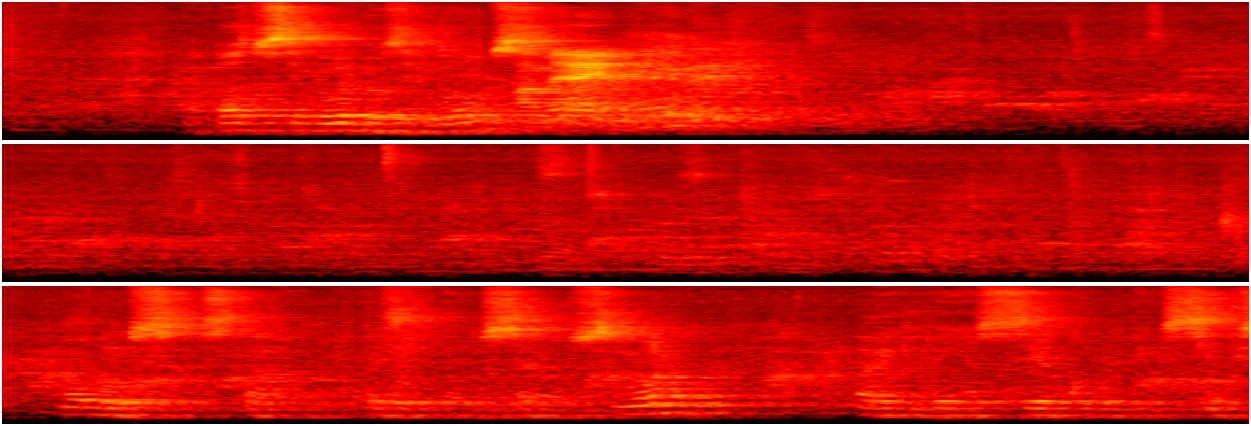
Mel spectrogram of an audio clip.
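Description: A man speaks into a microphone, his voice carried through loudspeakers in an echoing room.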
